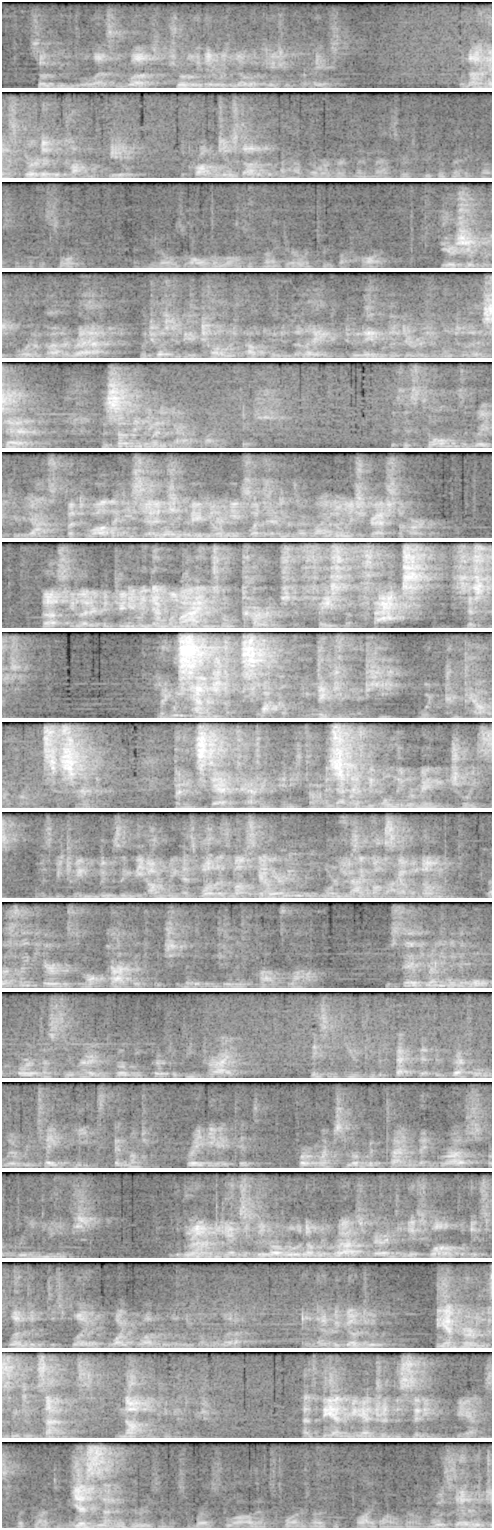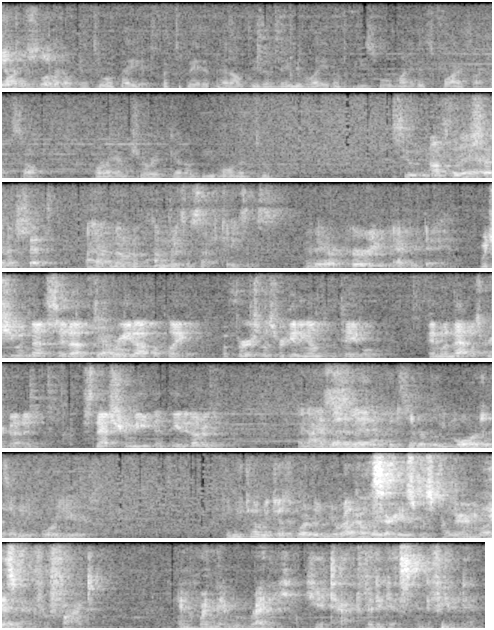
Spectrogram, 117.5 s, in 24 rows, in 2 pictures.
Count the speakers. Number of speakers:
10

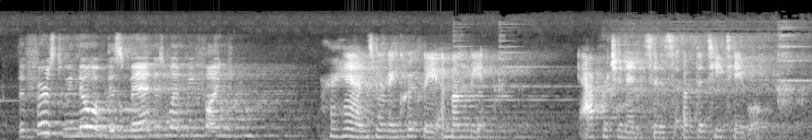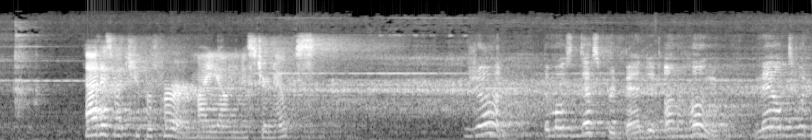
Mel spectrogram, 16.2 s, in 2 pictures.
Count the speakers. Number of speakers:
2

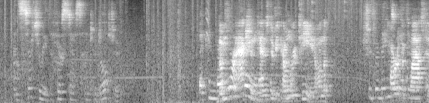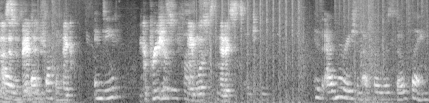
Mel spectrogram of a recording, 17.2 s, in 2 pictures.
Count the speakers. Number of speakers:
3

